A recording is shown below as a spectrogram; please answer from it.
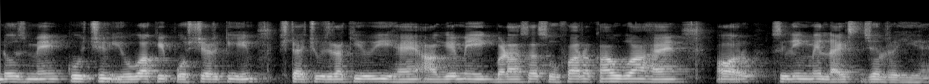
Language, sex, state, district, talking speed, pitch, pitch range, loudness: Hindi, male, Maharashtra, Gondia, 175 wpm, 125 Hz, 120-130 Hz, -17 LUFS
